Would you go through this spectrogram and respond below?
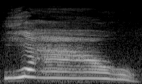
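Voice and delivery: high, loud drawn-out yell; loud yowl. A narrator's reading. Smoking robot lets out a loud howl. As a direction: let out one long high yelp. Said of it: "it let out a loud".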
